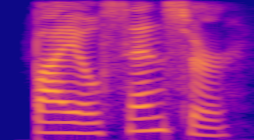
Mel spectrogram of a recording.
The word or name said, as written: biosensor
